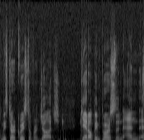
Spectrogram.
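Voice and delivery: usual speaking voice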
